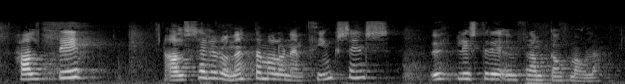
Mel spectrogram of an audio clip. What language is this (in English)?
Icelandic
